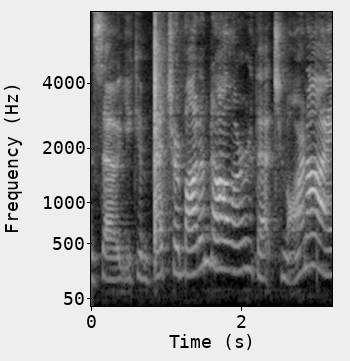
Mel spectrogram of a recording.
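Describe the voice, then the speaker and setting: A woman with a Texan accent, a bright, sharp tone and a moderate pace. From Texas. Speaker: health and wellness vlogger. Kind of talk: casual vlog talk to camera. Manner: conversational, unscripted.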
